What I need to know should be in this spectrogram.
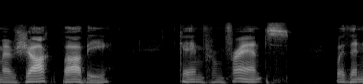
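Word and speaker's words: Baby: When Ned Buntline introduced himself, I replied, "Sir, my name is Bobby. The name may be spelled B-A-B-Y, but it is pronounced Bobby, as in hobby.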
